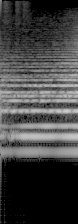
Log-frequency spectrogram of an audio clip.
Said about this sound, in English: And then we got rapid swells.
